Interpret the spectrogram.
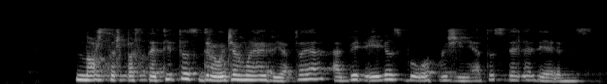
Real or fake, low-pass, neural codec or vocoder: fake; 5.4 kHz; codec, 16 kHz, 2 kbps, FunCodec, trained on LibriTTS, 25 frames a second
